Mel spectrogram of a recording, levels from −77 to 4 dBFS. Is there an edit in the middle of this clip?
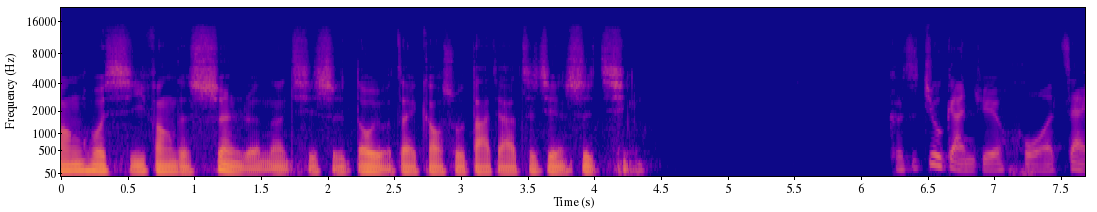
no; 0 cuts

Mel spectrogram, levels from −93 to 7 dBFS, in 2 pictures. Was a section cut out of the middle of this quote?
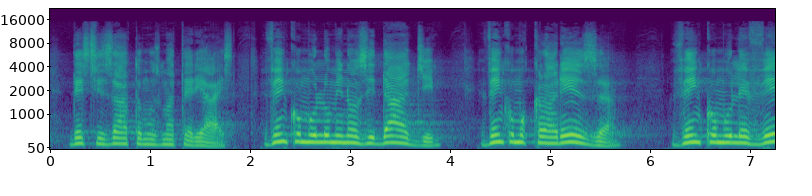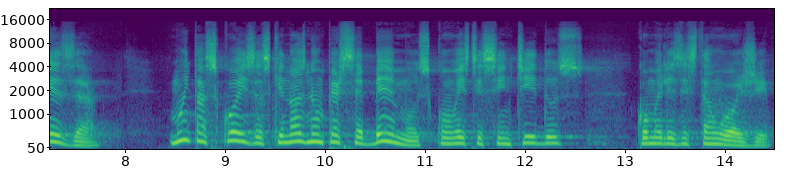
no; 0 cuts

